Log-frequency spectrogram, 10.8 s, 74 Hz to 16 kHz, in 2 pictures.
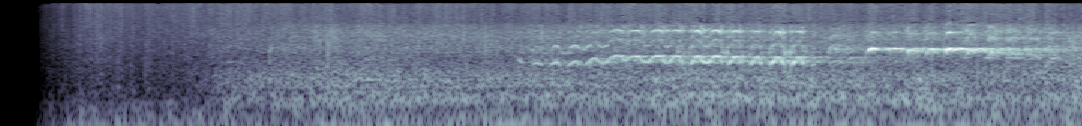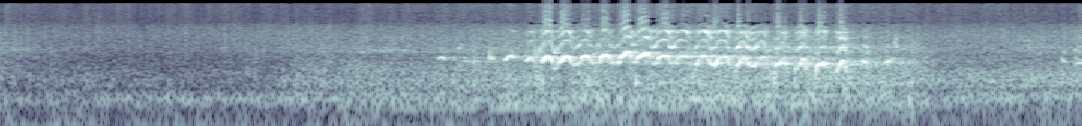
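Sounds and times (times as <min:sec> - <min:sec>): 
red panda squealing and twittering: 0:02.6 - 0:05.4, 0:07.6 - 0:10.0.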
